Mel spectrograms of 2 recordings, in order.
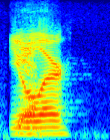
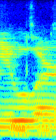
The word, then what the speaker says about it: Mueller: Mueller. – Yeah. He's American, Mueller. So he's not going to be pronounced any more spectacularly.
